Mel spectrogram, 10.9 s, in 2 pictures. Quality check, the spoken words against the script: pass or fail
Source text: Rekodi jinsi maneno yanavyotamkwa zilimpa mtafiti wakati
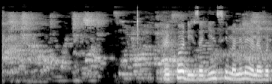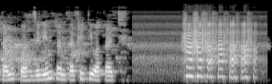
fail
